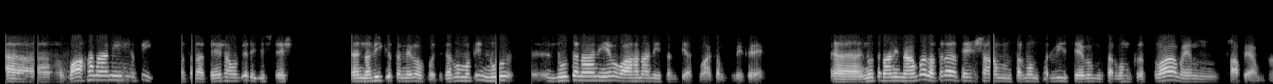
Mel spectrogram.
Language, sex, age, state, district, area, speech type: Sanskrit, male, 45-60, Karnataka, Bangalore Urban, urban, conversation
